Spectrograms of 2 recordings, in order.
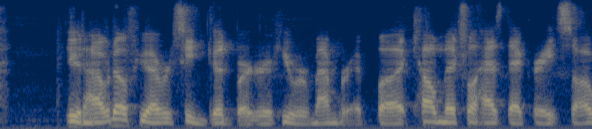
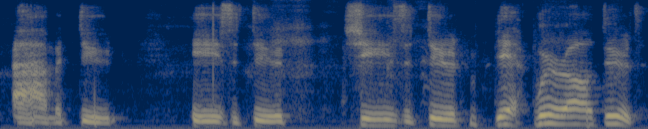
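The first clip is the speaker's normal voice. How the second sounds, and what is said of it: Poor imitation of another person's voice. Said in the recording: “very poor Kel Mitchell impersonation”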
